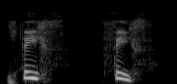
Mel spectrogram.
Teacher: It's a hard one because you have a th with your tongue between your teeth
